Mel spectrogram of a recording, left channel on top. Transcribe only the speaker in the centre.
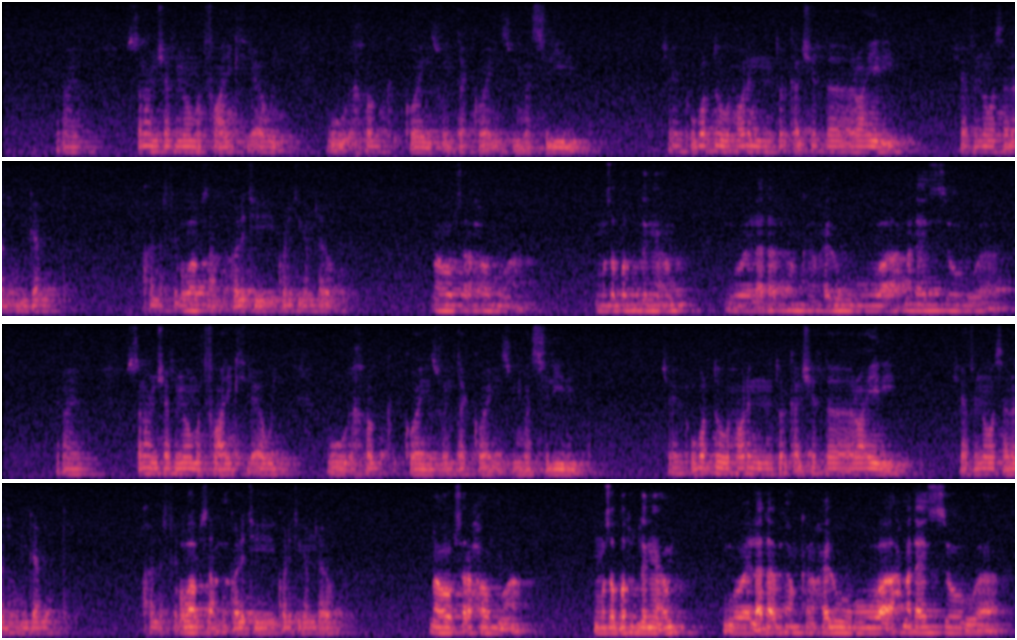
ايوه الصراحة انا شايف ان هو مدفوع عليه كتير قوي واخراج كويس وانتاج كويس ممثلين شايف وبرضه حوار ان تركي آل الشيخ ده راعي ليه شايف ان هو سندهم جامد وخلى الفيلم
يطلع
بكواليتي كواليتي جامدة أوي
